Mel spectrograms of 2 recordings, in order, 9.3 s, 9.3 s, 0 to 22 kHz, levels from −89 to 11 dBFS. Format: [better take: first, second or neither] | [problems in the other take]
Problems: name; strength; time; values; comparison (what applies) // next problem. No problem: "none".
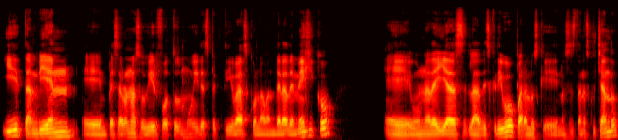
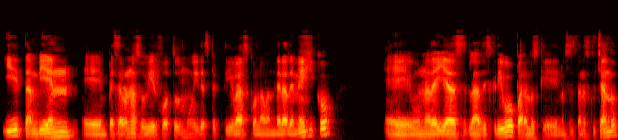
first | garbled, watery; badly; nothing above 7.5 kHz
